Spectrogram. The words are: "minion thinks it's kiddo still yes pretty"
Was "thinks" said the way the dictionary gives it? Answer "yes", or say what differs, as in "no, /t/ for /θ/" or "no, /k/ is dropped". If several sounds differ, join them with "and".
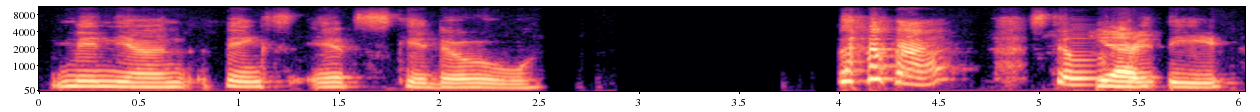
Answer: yes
